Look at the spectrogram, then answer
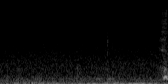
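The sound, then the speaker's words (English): A single quick sneeze bursts out at the very end, a short sharp puff of breath after a stretch of quiet low background hum. No one speaks. “Bless you. Bless me.”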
